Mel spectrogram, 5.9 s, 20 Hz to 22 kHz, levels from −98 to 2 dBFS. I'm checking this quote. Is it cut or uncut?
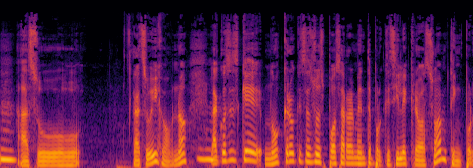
cut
